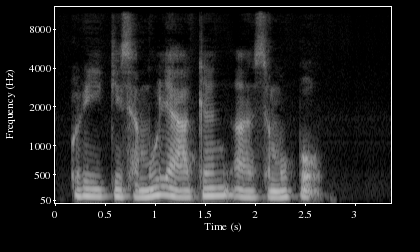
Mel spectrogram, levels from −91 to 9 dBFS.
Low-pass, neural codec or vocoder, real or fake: 10.8 kHz; autoencoder, 48 kHz, 32 numbers a frame, DAC-VAE, trained on Japanese speech; fake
